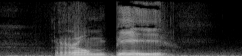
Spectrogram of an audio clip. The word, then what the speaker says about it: rompí: Okay, so I'm going to answer this simply by saying, si, rompí, accent on the I, el reloj, or mi reloj, una vez, one time, or unas veces, sometime, or algunas veces, sometimes.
